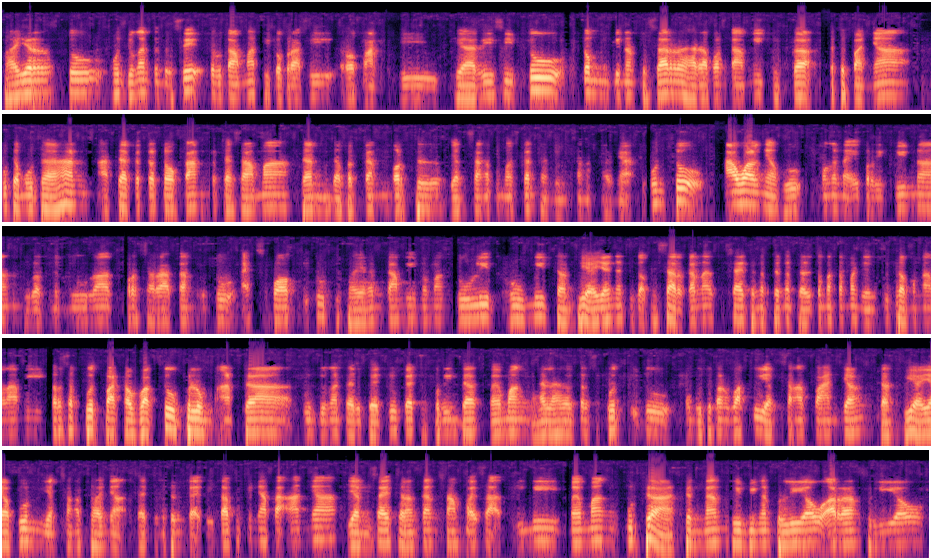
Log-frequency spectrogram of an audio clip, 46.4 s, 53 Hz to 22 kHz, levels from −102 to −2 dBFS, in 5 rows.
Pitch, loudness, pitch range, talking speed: 120 Hz, -19 LUFS, 110-130 Hz, 135 wpm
